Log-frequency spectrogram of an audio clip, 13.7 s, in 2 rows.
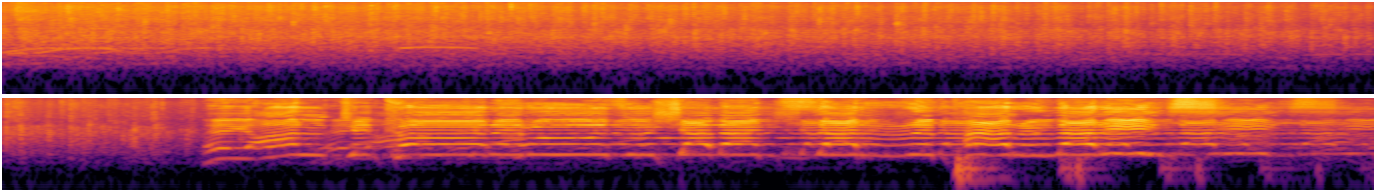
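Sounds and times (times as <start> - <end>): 
crowd clapping: 0.0 - 8.0, 11.6 - 13.7
speech: 7.9 - 13.3.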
